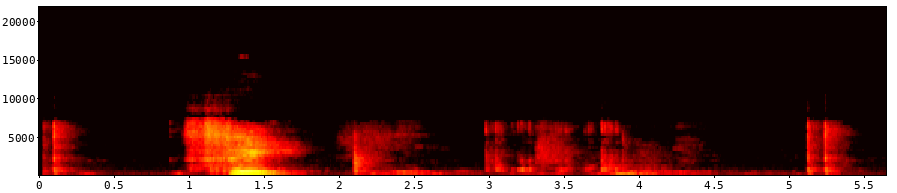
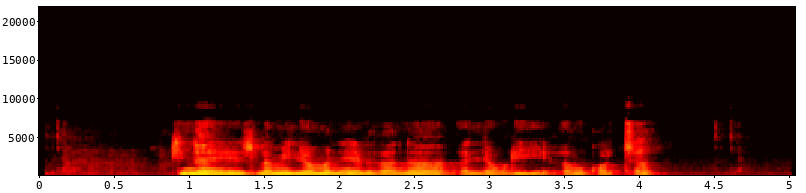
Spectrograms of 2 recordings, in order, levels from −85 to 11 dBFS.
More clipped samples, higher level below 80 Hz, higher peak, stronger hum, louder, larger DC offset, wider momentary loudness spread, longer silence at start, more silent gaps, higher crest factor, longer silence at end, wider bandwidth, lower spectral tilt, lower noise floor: neither; second, -74 dBFS vs -56 dBFS; first, -2 dBFS vs -8 dBFS; neither; first, -16 LUFS vs -26 LUFS; neither; first, 27 LU vs 12 LU; second, 0.1 s vs 0.9 s; neither; about the same, 22 dB vs 18 dB; second, 0.4 s vs 0.95 s; about the same, 7.8 kHz vs 7.4 kHz; second, -3.5 dB/octave vs -8 dB/octave; first, -71 dBFS vs -63 dBFS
